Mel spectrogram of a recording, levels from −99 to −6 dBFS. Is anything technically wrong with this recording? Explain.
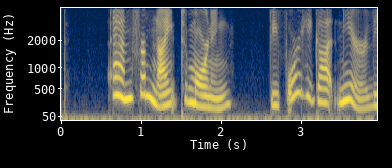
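No, nothing is technically wrong with this audio.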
